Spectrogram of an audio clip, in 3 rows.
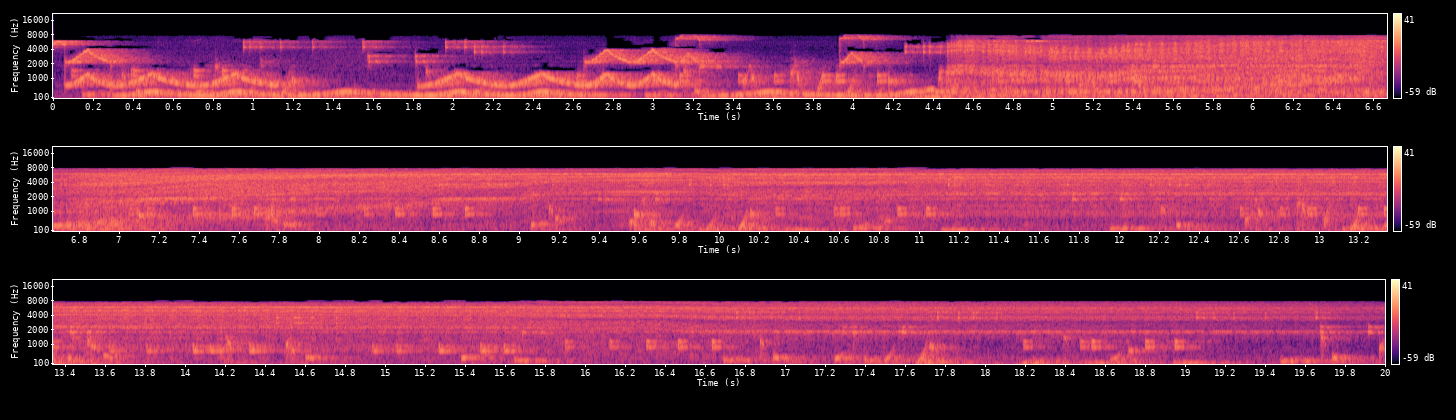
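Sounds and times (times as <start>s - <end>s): synthesizer filtered noise hiss: 3.9s - 20.0s.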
